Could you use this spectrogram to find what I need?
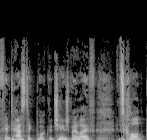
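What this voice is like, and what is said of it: Strained, voice nearly gone, sounds teary. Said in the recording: “It sounds like I'm about, about to cry, but I just lost my voice.”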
